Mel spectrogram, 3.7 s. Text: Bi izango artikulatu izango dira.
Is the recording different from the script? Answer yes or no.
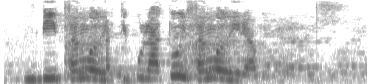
no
